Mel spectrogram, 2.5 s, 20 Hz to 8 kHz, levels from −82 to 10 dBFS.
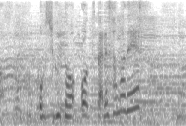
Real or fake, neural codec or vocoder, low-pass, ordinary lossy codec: real; none; none; none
